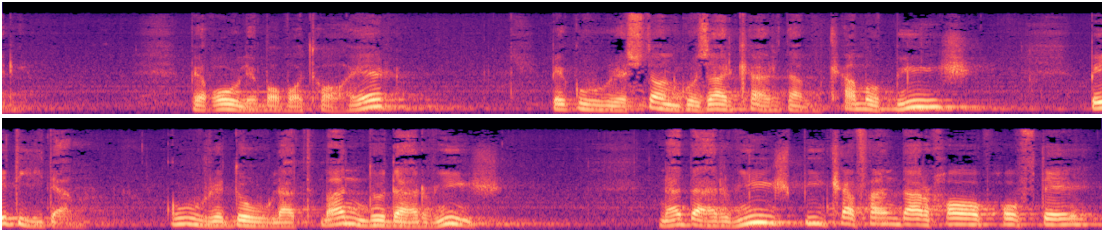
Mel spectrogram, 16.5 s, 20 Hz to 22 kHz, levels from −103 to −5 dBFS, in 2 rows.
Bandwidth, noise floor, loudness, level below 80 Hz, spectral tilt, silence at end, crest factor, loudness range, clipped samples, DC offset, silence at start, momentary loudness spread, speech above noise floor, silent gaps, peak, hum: 15.5 kHz; -45 dBFS; -17 LUFS; -64 dBFS; -6 dB/octave; 0 s; 18 dB; 5 LU; under 0.1%; under 0.1%; 0 s; 12 LU; 29 dB; none; 0 dBFS; none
